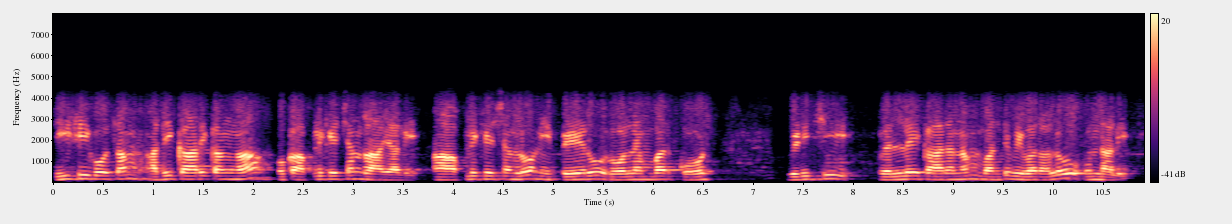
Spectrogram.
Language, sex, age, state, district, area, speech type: Telugu, male, 18-30, Telangana, Nizamabad, urban, conversation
